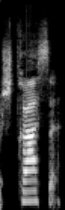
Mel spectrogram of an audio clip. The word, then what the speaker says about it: Strasse: And in the combination with the letter P, it gets pronounced as Shpa. Like in Stift, Stuhl, Sprechen, or Strasse.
